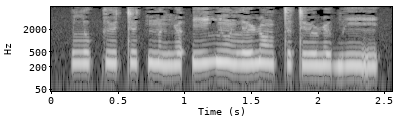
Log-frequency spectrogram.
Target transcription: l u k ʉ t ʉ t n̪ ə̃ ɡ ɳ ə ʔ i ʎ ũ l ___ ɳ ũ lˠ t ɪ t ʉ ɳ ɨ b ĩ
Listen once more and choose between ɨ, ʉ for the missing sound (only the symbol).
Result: ɨ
